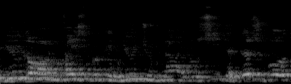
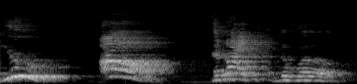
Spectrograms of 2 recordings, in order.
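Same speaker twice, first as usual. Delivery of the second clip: emphatic statement; 8 dB louder, slower than usual. Shown as a demonstration. Preacher shows how the Lord really said it, emphatic proclamation. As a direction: proclaim it with full authority, word by word. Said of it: "It was an emphatic statement".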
